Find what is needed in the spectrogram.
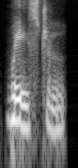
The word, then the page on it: wastrel: Indian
